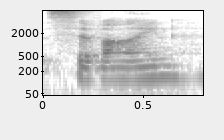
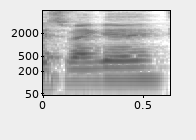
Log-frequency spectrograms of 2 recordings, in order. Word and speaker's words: Sevigny: Is it Sivigne? Is that how you say her? – Chloe Sevigny.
